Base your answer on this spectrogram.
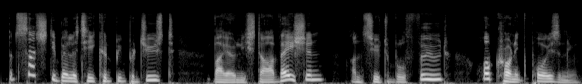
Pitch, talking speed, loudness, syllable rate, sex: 150 Hz, 145 wpm, -19 LUFS, 5.8 syllables/s, male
